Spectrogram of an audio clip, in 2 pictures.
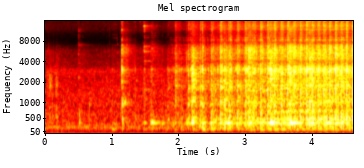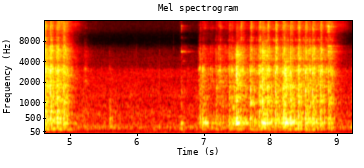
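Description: Domestic straight-stitch sewing machine stitching a shoulder seam in two runs with a fast, even rhythm, about four seconds and then about two seconds, with a pause between. A couple of sharp clicks come just before the first run.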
